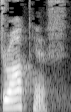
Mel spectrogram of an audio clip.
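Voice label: "drawknife", English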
